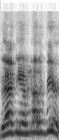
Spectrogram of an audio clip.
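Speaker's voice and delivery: yelled call, pitched high. Recalling what the speaker kept yelling at their dude, retelling yelling at a friend. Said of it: "going like yelling at my dude".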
